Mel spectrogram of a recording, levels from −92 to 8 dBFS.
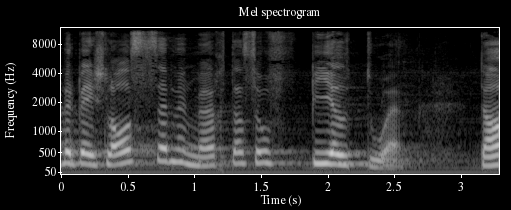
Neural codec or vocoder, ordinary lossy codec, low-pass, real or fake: none; none; 10.8 kHz; real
